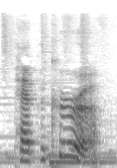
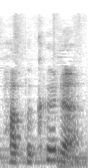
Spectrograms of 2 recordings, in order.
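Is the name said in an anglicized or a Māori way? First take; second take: anglicized; Māori. First: It is said with an English-style pronunciation. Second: It is said with a Māori pronunciation. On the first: The speaker calls it wrong. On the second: The speaker calls it right.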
